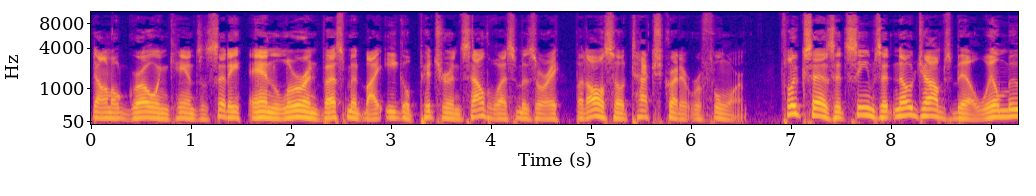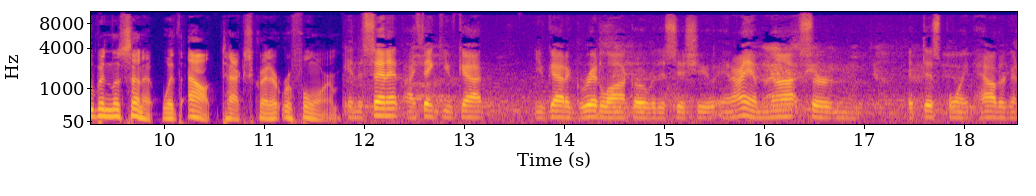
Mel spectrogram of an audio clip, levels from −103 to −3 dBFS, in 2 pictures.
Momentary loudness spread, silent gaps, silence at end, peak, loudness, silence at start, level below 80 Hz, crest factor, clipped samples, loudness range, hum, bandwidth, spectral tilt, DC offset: 11 LU; none; 0 s; -2 dBFS; -22 LUFS; 0 s; -48 dBFS; 20 dB; under 0.1%; 4 LU; none; 11 kHz; -5 dB/octave; under 0.1%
